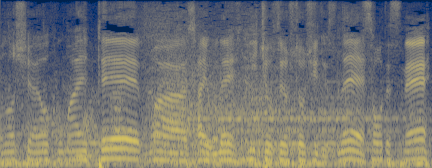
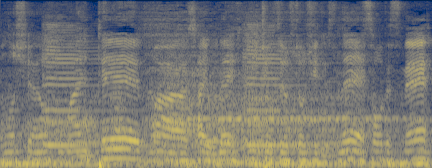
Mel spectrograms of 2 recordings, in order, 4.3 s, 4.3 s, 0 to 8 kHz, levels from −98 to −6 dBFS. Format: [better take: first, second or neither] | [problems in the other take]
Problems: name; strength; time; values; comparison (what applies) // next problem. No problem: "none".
first | background sound (Bowed string instrument); 11 dB below the speech // room echo; dies away in 0.4 s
